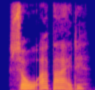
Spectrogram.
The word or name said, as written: sorgarbejde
